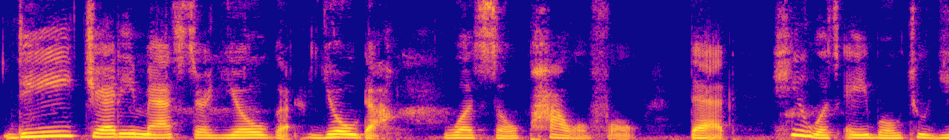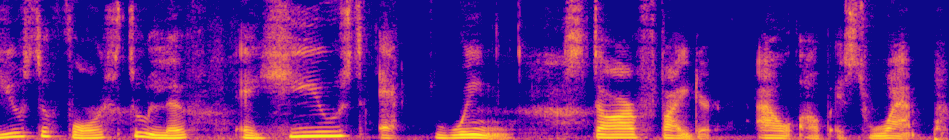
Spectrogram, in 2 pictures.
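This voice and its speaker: A woman reads a picture book to a young child in a low, expressive voice that is warm, slow and a bit breathy. She often stops to chat, asking questions and adding sound effects to keep the child engaged.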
